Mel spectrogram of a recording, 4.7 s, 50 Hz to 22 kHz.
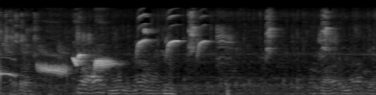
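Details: Melodious white-rumped shama, a contest bird from Gayo, Aceh, singing in 2021: low whistles and slurred notes followed by sharp rising chirps, fading to sparse high calls.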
